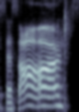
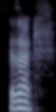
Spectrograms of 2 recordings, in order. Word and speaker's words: Cesar: I was saying Cesar. No, you're good. You're good. I love it. Yeah. Okay. Cesar.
